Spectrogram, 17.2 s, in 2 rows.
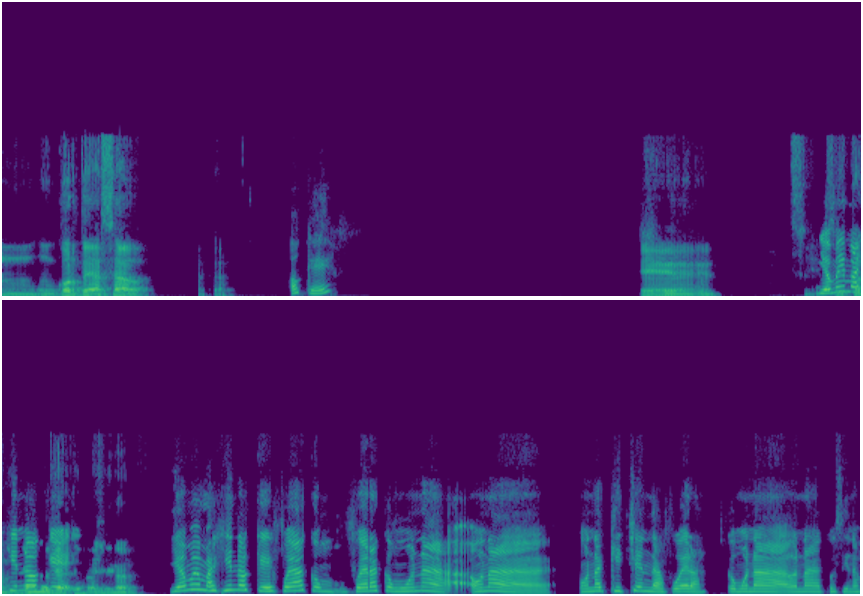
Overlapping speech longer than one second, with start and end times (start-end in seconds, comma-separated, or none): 8.1-9.4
